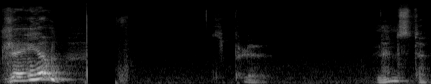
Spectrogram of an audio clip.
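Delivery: whispering. Real, not acted. Whispering about the rain.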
